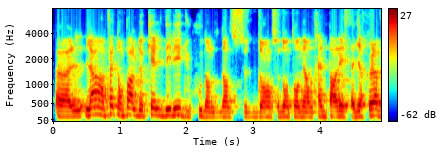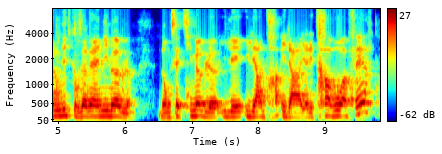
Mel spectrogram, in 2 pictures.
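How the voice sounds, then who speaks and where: A man's voice: fairly high pitch, fast, darkish tone, reverberant. A man from southern France hosting a podcast, asking polite, probing questions on a call and then breaking the call down for his listeners. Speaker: podcast host. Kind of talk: phone interview, then commentary to listeners.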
